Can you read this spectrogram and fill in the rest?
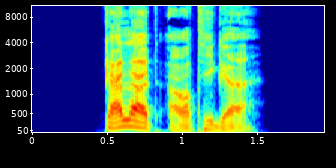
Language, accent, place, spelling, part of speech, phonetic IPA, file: German, Germany, Berlin, gallertartiger, adjective, [ɡaˈlɛʁtˌʔaʁtɪɡɐ], De-gallertartiger.ogg
- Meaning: inflection of gallertartig: 1. strong/mixed nominative masculine singular 2. strong genitive/dative feminine singular 3. strong genitive plural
